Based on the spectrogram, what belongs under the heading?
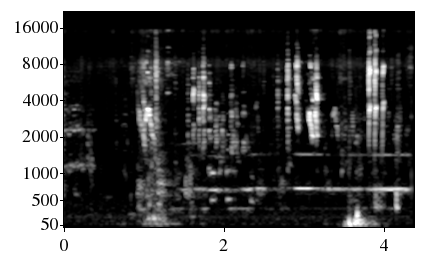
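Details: Morning birds give bursts of high chirps and squeaky tweets over a steady faint hum, with a couple of low knocking sounds.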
